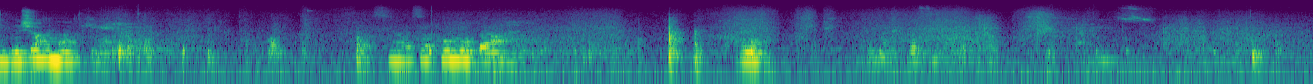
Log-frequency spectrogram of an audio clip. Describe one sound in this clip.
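Bedding rustles as a woman sits down on a bed.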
